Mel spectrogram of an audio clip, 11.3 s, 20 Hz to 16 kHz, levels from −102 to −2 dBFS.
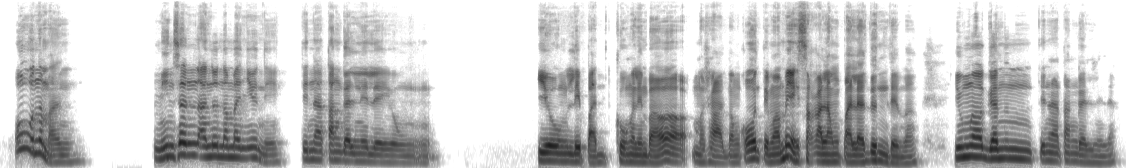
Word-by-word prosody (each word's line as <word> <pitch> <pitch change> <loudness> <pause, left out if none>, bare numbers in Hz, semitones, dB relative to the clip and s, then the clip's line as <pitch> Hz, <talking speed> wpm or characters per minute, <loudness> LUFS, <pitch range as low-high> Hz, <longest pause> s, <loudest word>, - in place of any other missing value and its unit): Oo 320 -4 -2
naman. 110 - -3 0.8
Minsan 200 +7 +2
ano 195 +1 +1
naman 185 -2 -1
yun, 180 -6 -4
eh, 110 +1 -10 0.2
tinatanggal 145 -3 -2
nila 120 -3 -4
yung 105 -1 -11 1.1
yung 135 -2 +5
lipad 115 -3 0
kung 125 -3 -2
halimbawa 110 -2 +1
masyadong 105 -3 -4
konti, 155 -2 +3
mamaya 120 +1 +6
1 120 - -2
ka 125 - +1
lang 120 0 +2
pala 110 0 +3
dun, 135 -2 +2
'di 105 -3 -1
ba? 100 +2 -8 0.4
Yung 190 +2 +4
mga 190 -4 +5
ganun 165 -3 -1
tinatanggal 130 -4 -5
nila. 105 +1 -10
125 Hz, 155 wpm, -25 LUFS, 110-165 Hz, 1.1 s, mamaya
